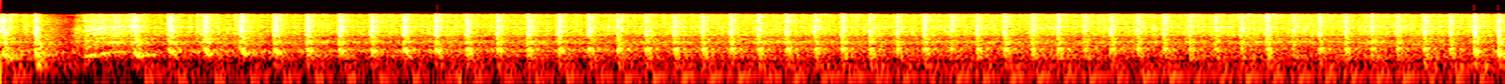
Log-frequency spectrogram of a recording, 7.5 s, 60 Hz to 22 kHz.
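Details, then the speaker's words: Dumped Piaggio Typhoon 125 scooter on its first start attempt: fast, even cranking pulses, about four or five a second, with a buzzy edge, close to catching but never running. Owner suspects a poor coil connection. "so close do you hear that that is that is so close right"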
